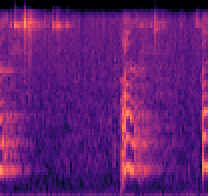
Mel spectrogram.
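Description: Rough collie barking twice, one short bark right at the start and another a little over a second in. The owner takes the barks as asking for a cookie.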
